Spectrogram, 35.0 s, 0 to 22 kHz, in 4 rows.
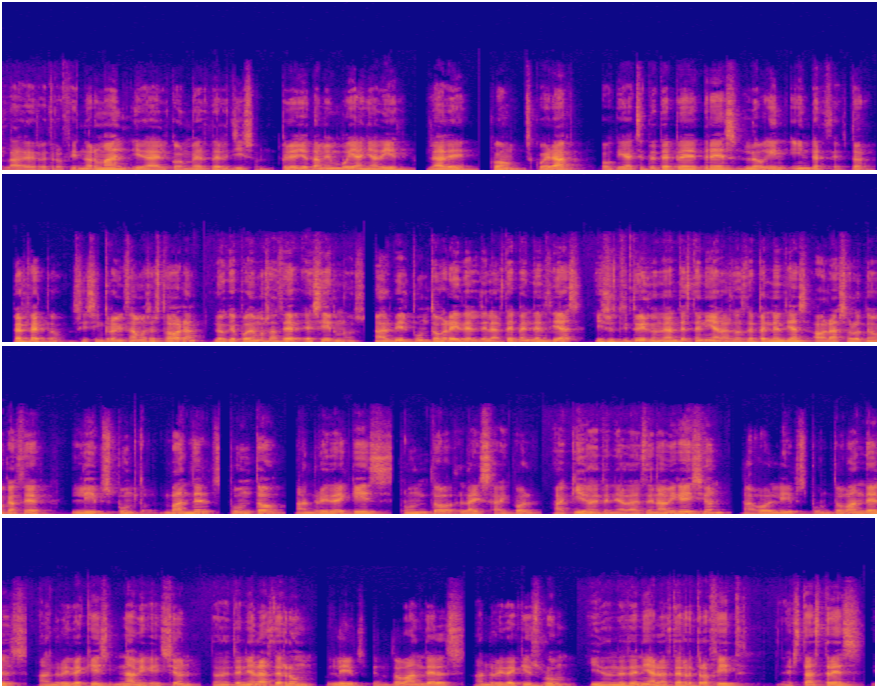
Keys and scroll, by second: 7.4 Tab, 26.6 Tab, 30.9 Tab.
